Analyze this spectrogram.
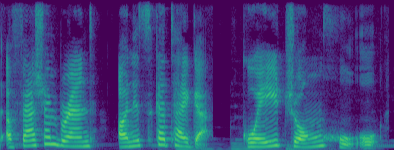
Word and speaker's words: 鬼冢虎: 鬼冢虎. It's a bit tricky to pronounce. All three of them are the third tones. The first two becomes the second tone.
